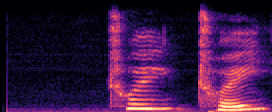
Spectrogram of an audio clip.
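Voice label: "Chui", Chinese syllable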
